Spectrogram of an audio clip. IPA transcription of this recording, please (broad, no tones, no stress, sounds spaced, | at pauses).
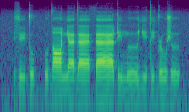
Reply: z y t̪ u pː u d̪ ɑː ɲ æ d̪ æː θ æː ʈ i m ɯː ʎ i t̪ i ɡ ɹ u ʒ ɯ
